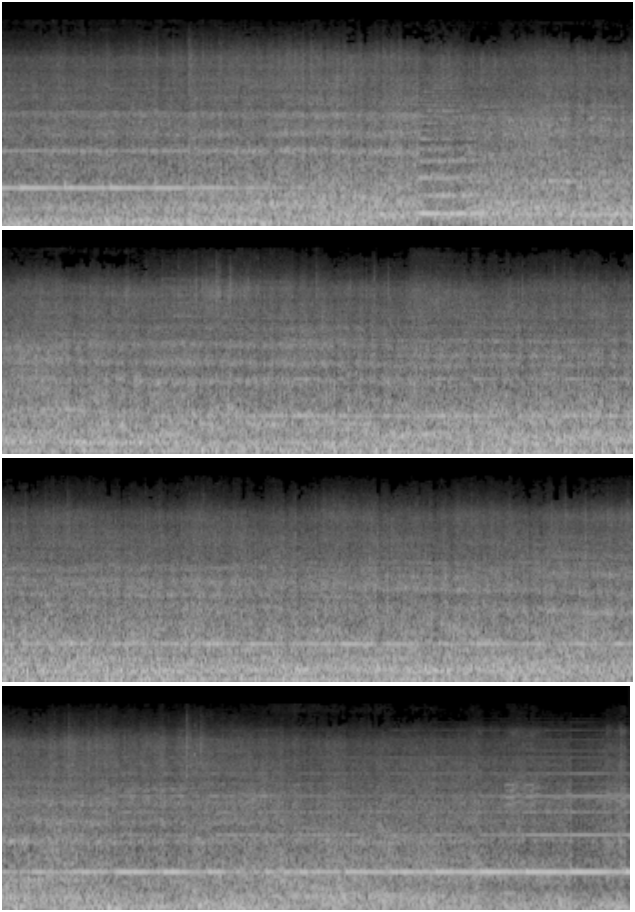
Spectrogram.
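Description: Electric commuter trains running past on the track, wheels clacking over the rail joints. Over the train noise sounds a steady high-pitched warning tone that breaks off briefly about four seconds in.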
